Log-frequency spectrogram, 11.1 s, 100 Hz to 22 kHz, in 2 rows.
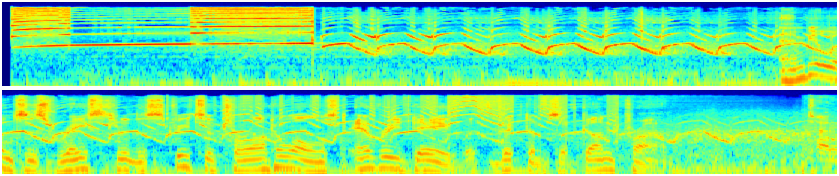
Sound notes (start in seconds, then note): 2.6 sirens blaring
